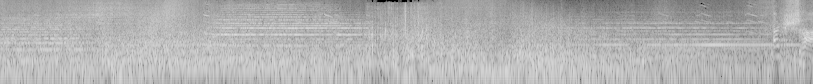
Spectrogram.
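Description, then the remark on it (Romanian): A storm with thunder and crashing waves: a loud, unbroken roar with deep rumbling booms, layered over sustained, ringing tones throughout. “Furtuna asta este binevenită.”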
